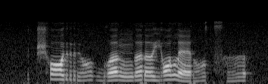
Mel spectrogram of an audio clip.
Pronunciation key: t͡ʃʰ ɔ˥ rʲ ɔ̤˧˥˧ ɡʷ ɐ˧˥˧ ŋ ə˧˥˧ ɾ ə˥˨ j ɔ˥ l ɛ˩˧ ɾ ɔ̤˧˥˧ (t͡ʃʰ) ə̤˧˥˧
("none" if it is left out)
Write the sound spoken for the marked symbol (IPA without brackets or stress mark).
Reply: t͡sʰ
